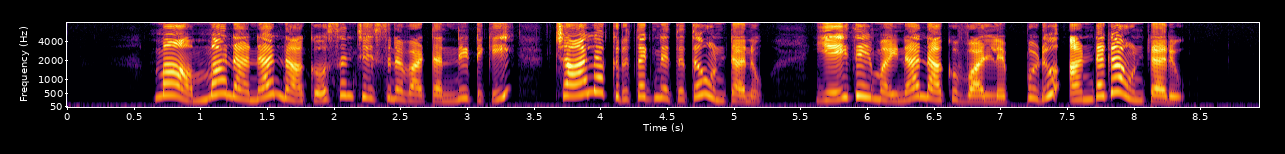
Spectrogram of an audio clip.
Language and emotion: Telugu, happy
